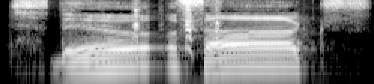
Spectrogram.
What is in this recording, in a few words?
saying still sucks funny manner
